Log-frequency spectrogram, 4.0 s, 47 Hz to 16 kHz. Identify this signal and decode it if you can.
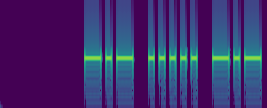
Morse code, heard as a keyed tone, about 15 wpm, 700 Hz. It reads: K5K
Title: USA Call Signs - 5 Characters - 6x Character Spacing - 15wpm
